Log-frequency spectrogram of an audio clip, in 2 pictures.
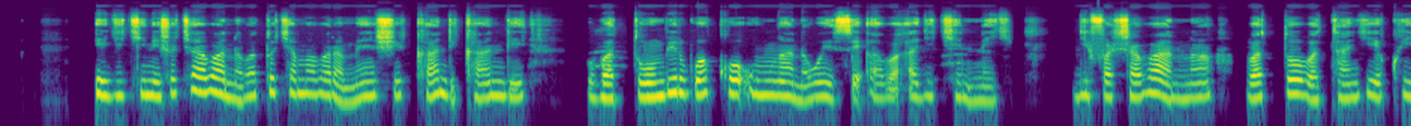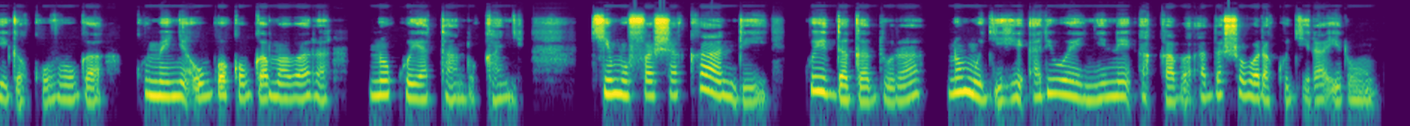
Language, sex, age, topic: Kinyarwanda, female, 36-49, education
